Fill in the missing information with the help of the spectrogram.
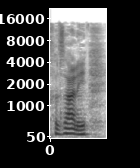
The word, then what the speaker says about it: lasagna: So when he is saying that line, real G's move in silence like lasagna, he is referring to the fourth letter G, which, if you say the word, is silent when you say it. It does not, you cannot hear it. You cannot hear the letter G.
